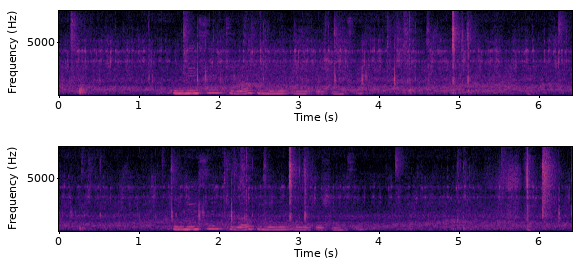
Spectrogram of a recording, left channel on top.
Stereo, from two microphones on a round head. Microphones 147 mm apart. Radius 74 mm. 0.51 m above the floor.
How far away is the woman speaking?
About 1.5 m.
